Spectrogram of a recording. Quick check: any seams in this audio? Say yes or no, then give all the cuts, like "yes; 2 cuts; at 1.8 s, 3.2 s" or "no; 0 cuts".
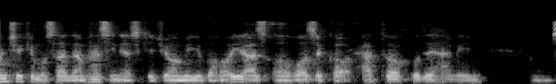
no; 0 cuts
